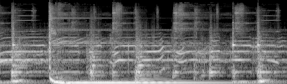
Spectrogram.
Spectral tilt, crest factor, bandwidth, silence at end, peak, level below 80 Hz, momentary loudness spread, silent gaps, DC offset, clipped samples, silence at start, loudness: -5 dB/octave; 8 dB; 18.5 kHz; 0 s; 0 dBFS; -10 dBFS; 5 LU; none; under 0.1%; 0.9%; 0 s; -9 LUFS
